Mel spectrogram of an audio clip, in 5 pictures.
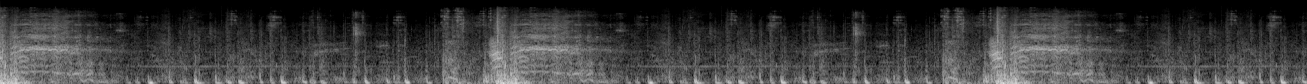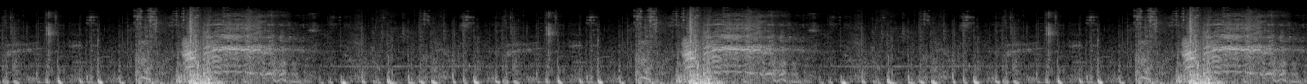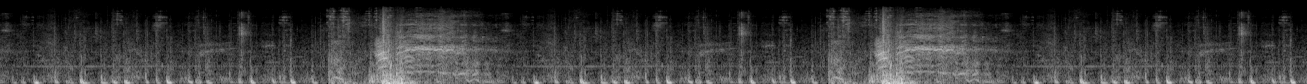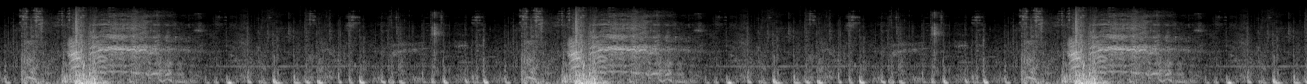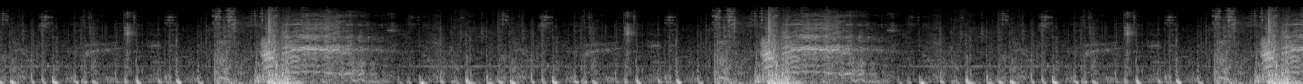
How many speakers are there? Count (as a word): zero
